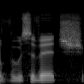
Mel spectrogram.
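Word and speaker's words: Vučević: DeMar DeRozan, Zach LaVine, Nikola Vucevic.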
